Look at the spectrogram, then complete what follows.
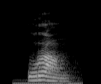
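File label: "uran", Azerbaijani; Orfoqrafiya Lüğəti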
